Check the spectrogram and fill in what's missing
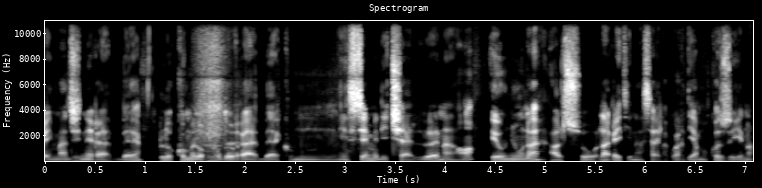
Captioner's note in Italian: sbuffare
